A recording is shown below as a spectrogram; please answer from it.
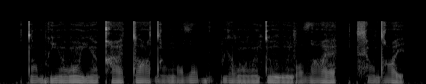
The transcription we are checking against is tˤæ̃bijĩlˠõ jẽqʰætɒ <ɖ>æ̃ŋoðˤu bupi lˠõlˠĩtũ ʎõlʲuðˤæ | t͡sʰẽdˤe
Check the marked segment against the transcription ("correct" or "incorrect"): incorrect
